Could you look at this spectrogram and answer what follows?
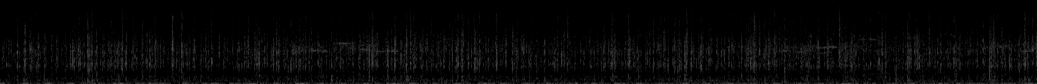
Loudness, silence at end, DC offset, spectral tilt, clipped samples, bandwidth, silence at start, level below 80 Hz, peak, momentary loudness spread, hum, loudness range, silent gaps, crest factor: -52 LUFS; 0 s; under 0.1%; -1 dB/octave; under 0.1%; 17 kHz; 0 s; -66 dBFS; -28 dBFS; 3 LU; none; 0 LU; none; 26 dB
